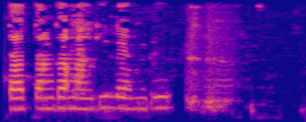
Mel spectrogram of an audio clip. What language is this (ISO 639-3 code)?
rof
